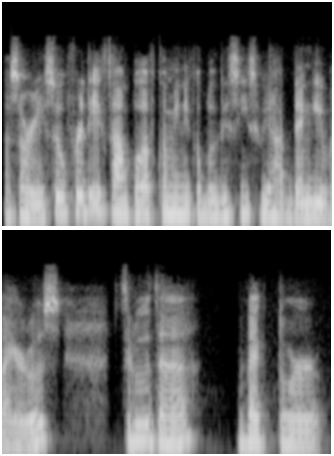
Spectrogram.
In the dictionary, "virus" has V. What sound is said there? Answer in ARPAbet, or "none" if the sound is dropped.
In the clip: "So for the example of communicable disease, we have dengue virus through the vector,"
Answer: V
